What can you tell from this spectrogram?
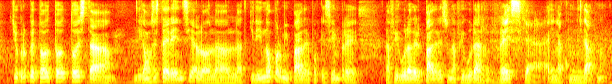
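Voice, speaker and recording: With music playing in the background, a man with an Oaxacan accent talks at a fairly quick pace, his medium pitch showing ordinary variation. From Mexico, Oaxaca. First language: Zapotec (speaking Spanish). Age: 30s. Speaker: writer. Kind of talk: interview. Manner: halting.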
